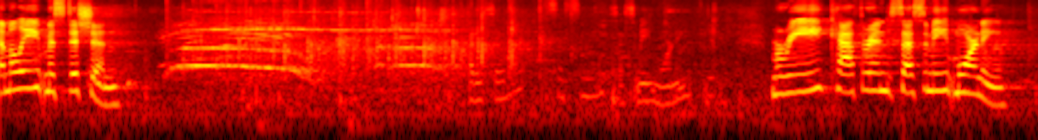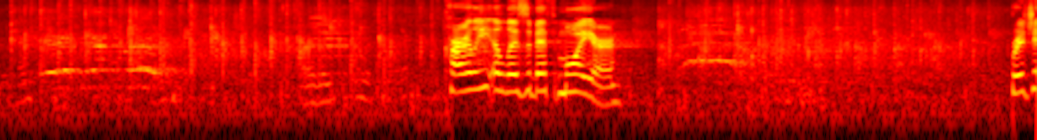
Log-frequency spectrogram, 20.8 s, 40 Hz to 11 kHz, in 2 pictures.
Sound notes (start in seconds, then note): 1.6 cheers and applause; 12.0 applause; 17.0 cheers and applause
